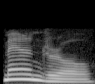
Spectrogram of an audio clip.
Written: mandrel

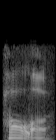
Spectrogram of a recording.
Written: Halle

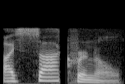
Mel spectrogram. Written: isochronal

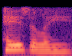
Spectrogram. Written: hazily

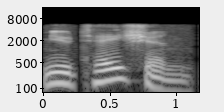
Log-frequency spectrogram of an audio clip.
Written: mutation

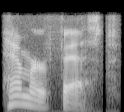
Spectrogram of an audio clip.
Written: Hammerfest

